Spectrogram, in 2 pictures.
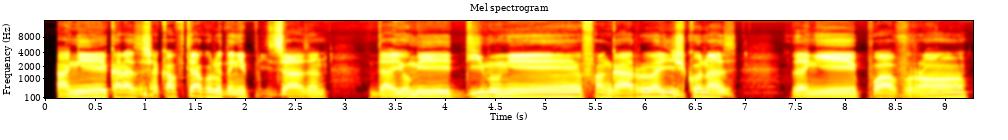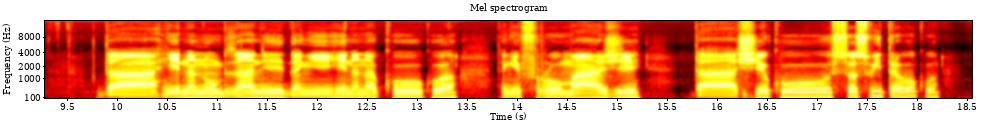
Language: Tesaka Malagasy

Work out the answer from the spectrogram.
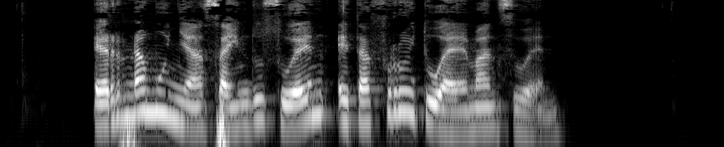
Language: Basque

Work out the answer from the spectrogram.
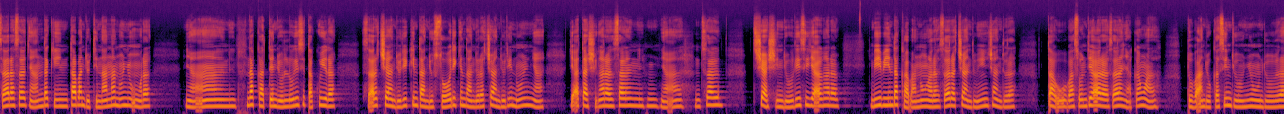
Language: Juxtlahuaca Mixtec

